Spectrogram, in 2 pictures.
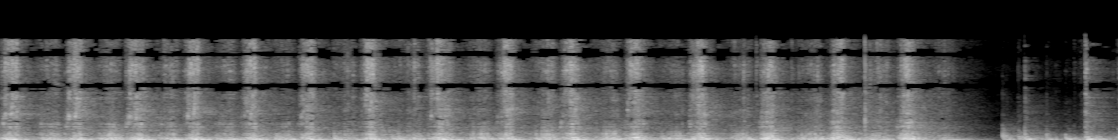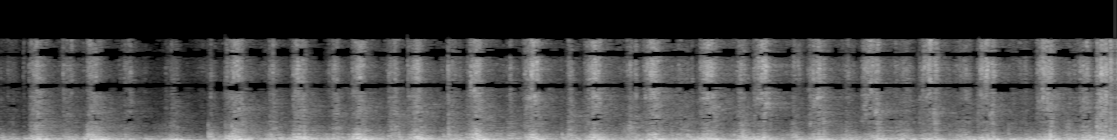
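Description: Hand saw cutting through a plastic pipe in rapid back-and-forth strokes, with a brief pause about five seconds in.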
